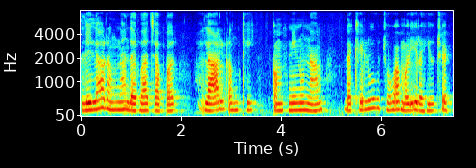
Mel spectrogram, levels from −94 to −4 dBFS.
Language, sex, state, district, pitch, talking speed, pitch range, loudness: Gujarati, female, Gujarat, Valsad, 200 Hz, 115 wpm, 185-215 Hz, -18 LUFS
